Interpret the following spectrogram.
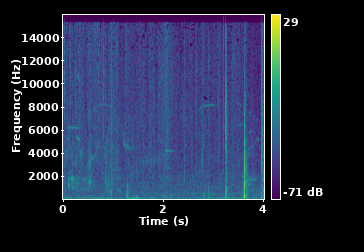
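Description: Footsteps on paving slabs with faint handling rustle, and a few short knocks, the loudest a sharp one near the end.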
